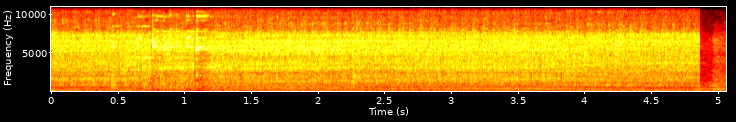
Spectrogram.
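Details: Honda CD 70 motorcycle engine making a harsh metallic noise when the clutch lever is pressed. The cause is a worn clutch release bearing, number 6000, which is being replaced.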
